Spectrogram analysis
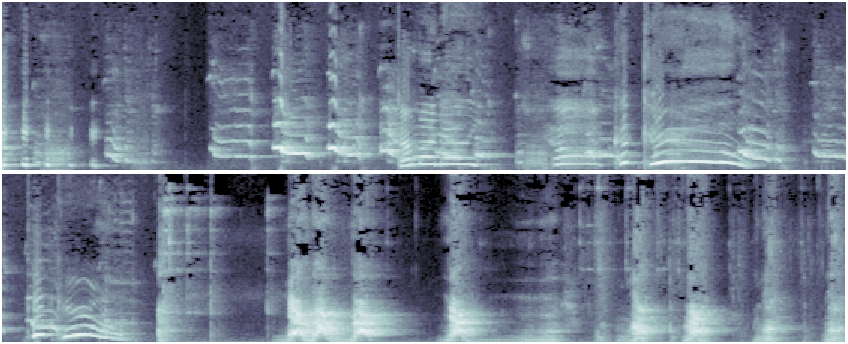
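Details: Playful Bernese Mountain Dog puppy indoors, producing a series of drawn-out, arching howling whines that rise and fall, several in a row, followed by excited human voices calling out repeatedly over the dog.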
